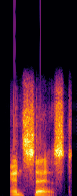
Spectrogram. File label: "encyst", American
